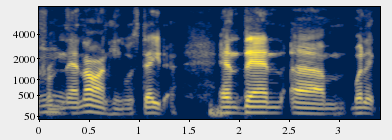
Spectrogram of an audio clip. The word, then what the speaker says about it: Data: so they say anyway that his name is data not data because the first person to say it was Picard who says data and so from then on he was data and then um when it comes to this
